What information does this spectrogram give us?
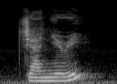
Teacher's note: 3 syllables and a kind of y with a schwa sound in the middle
